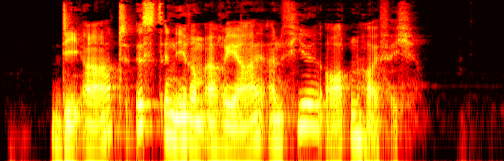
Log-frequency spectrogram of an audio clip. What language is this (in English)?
German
